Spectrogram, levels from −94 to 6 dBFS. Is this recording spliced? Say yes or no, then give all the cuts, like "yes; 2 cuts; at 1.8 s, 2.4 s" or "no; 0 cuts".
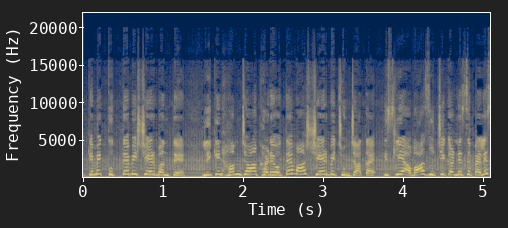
no; 0 cuts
